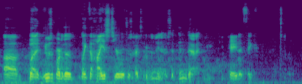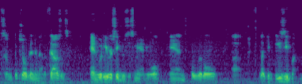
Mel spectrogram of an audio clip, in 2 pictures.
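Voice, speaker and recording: A man speaks as a guest on a casual podcast with clear noise around him. He tells anecdotes playfully and likes to tease. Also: fairly low pitch, brisk. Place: seated in an ice bath at a retreat. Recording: clearly noisy ambient background.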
